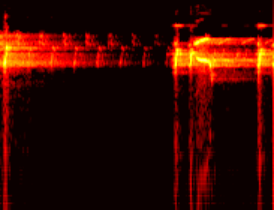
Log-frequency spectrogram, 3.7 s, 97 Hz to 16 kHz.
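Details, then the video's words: Goldfinch in a recording dating to 1985: a faint twitter fading away, then after a pause a clearer burst of sharp chirps and a drawn-out high slurred whistle. "تغريد طائر الحسون"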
